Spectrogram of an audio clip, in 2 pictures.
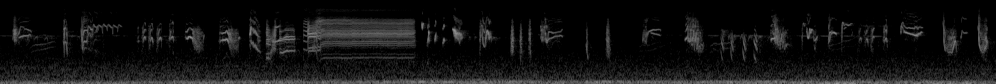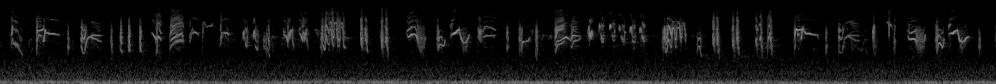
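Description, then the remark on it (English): A Eurasian siskin, a small finch, sings a rapid, high twittering song with repeated thin calls, including a brief sustained buzzy trill, continuing steadily over a low background rumble with no talking. “The song of the siskin is a high trill, which drops to the end to a low buzz.”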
